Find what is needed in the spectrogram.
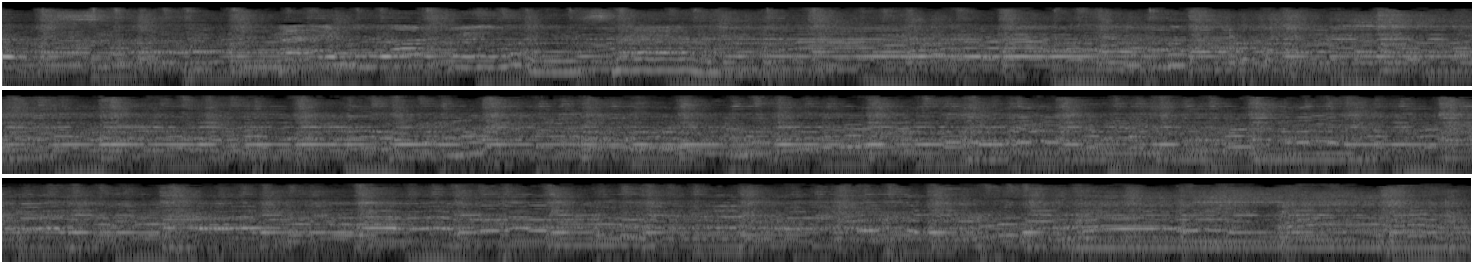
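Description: Live country band playing a steady-beat number: fiddle over strummed acoustic guitar, electric guitar, bass and drums.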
